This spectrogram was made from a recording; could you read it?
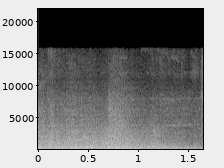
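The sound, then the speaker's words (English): Automated machinery at the Nummi (New United Motor Manufacturing Incorporated) car assembly plant in Fremont, California makes a loud, steady mechanical din, a dense wash of clatter and rumble that continues without a break and with no voices. “A modern car plant, by the way, sounds a lot like a casino. The automated gear plays little songs to let you know that it's running.”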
